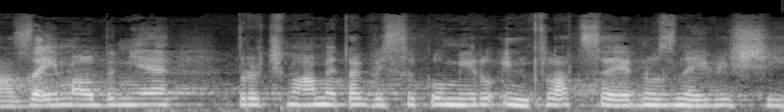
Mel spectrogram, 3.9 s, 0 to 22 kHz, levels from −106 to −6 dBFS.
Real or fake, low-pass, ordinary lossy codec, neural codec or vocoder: fake; 14.4 kHz; MP3, 64 kbps; vocoder, 44.1 kHz, 128 mel bands, Pupu-Vocoder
